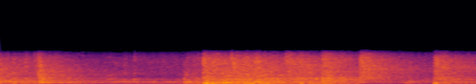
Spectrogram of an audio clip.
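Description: Armoured fighters exchanging blows: a few dull thuds and knocks of swords striking shields and armour, with a cluster of hits about two and a half seconds in and another near the end.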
